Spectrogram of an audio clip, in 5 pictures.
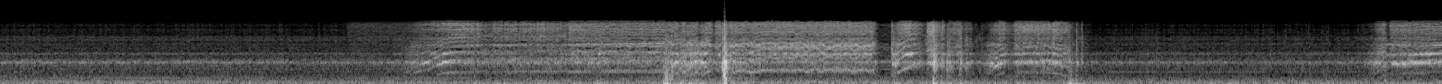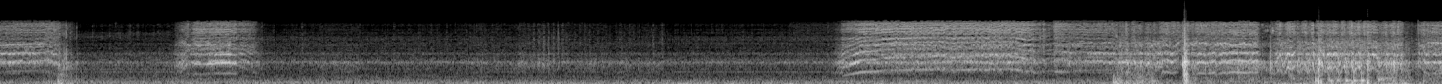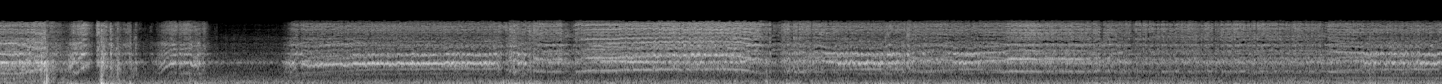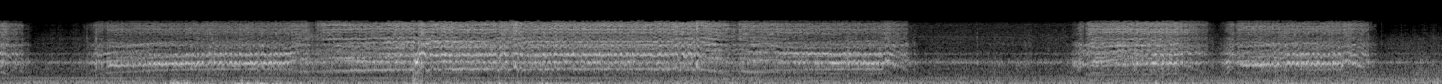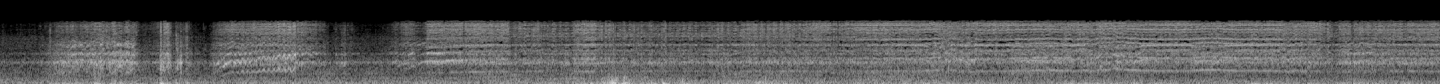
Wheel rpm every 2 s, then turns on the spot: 0, 10, 140, 160, 130, 30, 30, 70, 40, 10, 10, 100, 160, 160, 140, 60, 150, 160, 160, 160, 160, 120, 130, 160, 160, 150, 30, 100, 60, 80, 80, 160, 160, 160, 160, 160.
14-22 56-58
